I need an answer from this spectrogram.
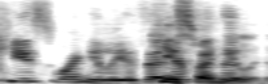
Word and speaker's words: Kiswahili: key Swahili Swahili yeah you say it Kiswahili yeah no it's the same thing it's just that's the yeah that's that's really how you say it yes yes no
